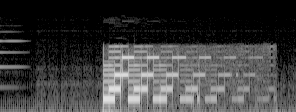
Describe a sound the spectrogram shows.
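A computer quiz game plays a bright chiming jingle for a correct answer.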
